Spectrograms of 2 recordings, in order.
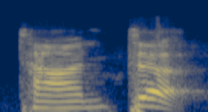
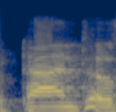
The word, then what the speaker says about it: Tante: Tanta. Oh, Tanter. Sorry, ma'am. R is silent.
